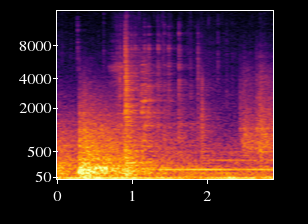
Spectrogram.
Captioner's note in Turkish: Kapı açılma sesi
